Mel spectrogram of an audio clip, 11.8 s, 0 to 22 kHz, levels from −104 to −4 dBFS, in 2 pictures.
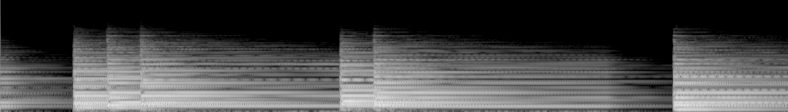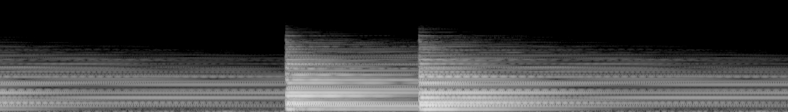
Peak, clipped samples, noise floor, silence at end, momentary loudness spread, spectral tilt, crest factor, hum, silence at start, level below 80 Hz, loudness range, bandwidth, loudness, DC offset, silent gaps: -6 dBFS; under 0.1%; -50 dBFS; 0 s; 25 LU; -9.5 dB/octave; 18 dB; none; 0 s; -60 dBFS; 6 LU; 6.2 kHz; -23 LUFS; under 0.1%; none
